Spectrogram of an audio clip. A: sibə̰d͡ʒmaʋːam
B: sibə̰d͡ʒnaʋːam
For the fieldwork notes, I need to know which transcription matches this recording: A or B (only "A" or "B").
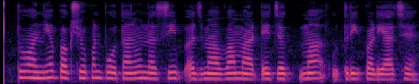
A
